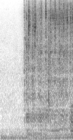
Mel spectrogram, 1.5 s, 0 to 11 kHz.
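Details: Ryobi RY3714 37cc chainsaw with 14-inch bar, after carburetor repair for no-start/running only on choke, new air filter and fresh gas, started on choke and prime: steady buzzy two-stroke run holding on throttle without dying, sounds healthy.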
